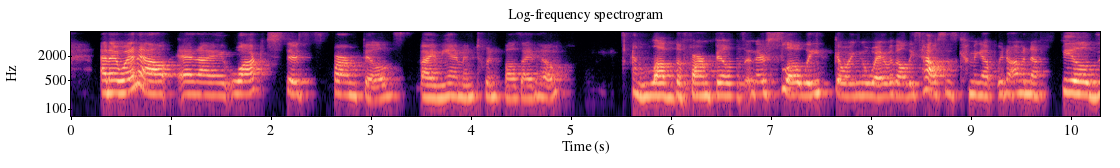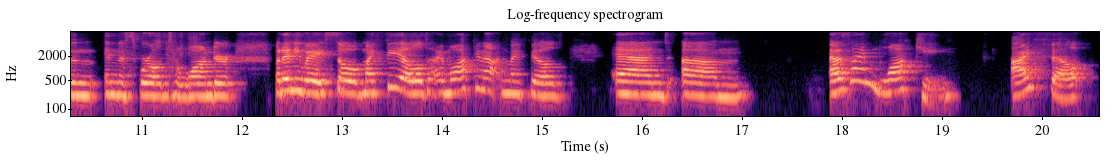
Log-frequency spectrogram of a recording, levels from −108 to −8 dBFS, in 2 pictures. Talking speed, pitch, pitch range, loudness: 180 wpm, 230 Hz, 215-250 Hz, -24 LUFS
